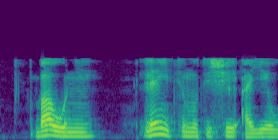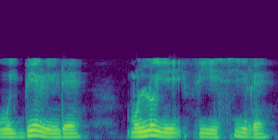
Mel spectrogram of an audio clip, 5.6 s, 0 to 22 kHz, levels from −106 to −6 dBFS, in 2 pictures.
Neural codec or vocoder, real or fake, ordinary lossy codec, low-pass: none; real; AAC, 16 kbps; 7.2 kHz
